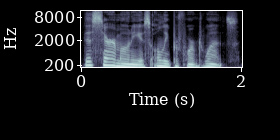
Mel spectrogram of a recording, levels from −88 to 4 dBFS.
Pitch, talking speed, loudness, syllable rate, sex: 155 Hz, 180 wpm, -17 LUFS, 6.3 syllables/s, female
